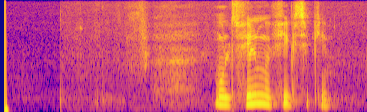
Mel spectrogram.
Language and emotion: Russian, neutral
